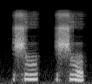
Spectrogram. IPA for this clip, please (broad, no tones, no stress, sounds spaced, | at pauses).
ʃ ə | ʃ ə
